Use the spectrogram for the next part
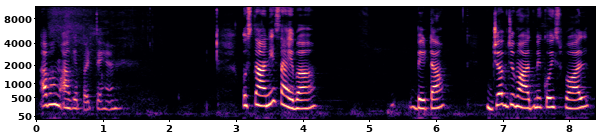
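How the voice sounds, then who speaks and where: A woman teaching a children's class, reading a text slowly and then explaining it again in simple, repeated words, with English words mixed in. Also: fairly high pitch. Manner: reads a passage, then re-explains it simply with repetition; slow, deliberate pace for children. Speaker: school teacher.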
